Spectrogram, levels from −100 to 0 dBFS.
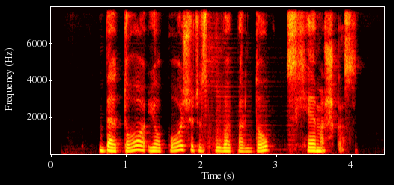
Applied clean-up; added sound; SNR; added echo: neural separator model SepFormer DNS4.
